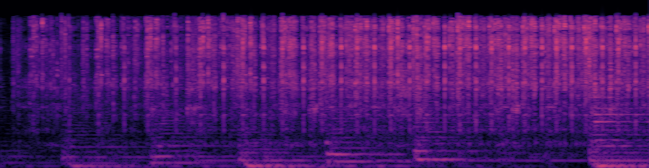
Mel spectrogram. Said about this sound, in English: With a flick of her magic, the offending stitches were ripped out and the sewing machine was kicked back into high gear.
